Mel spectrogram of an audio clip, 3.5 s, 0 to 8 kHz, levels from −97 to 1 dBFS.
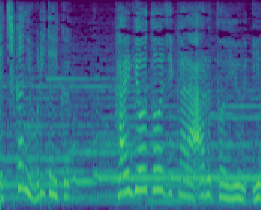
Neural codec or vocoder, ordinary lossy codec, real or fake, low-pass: none; none; real; none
